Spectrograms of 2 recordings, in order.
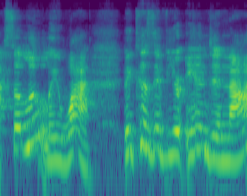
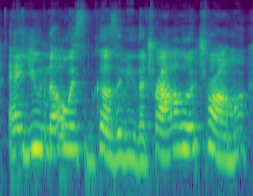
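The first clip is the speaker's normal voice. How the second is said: ordinary talk, nothing marked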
